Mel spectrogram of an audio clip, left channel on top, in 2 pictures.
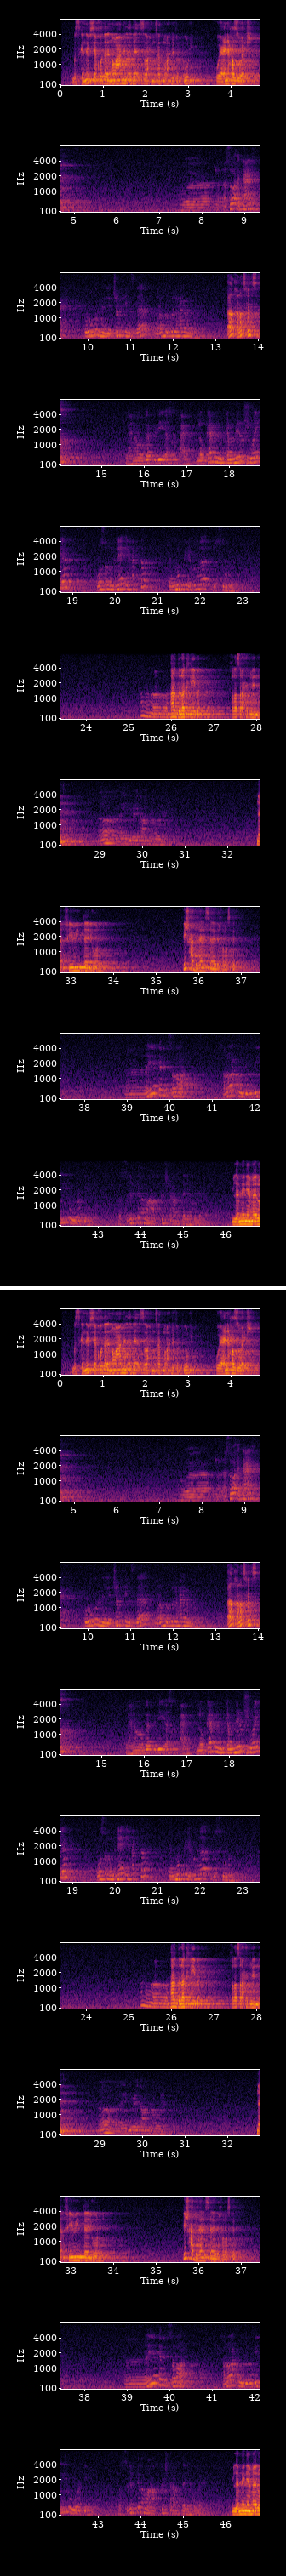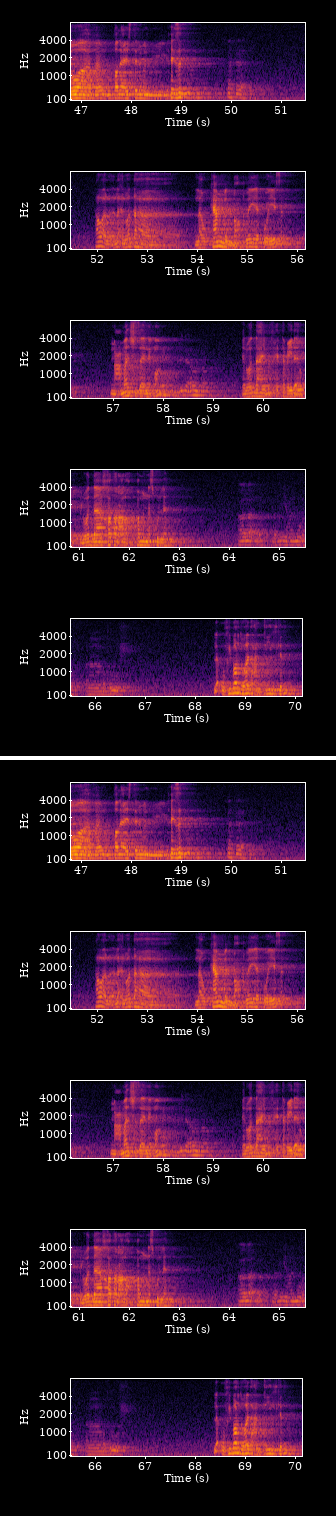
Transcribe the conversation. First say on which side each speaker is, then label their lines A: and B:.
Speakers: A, on the right; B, on the right.
A: بس كان نفسي ياخدها لأن هو عامل أداء الصراحة من ساعة ما راح ليفربول ويا عيني حظه وحش
B: هو مش عارف أصل هو انت عارف خروجه من التشامبيونز ده ضرب له كل حاجه بالنار
A: أه خلاص خلصت
B: يعني هو بجد دي اسخف حاجه لو كان كملوا شويه وصلوا نهائي حتى كان ممكن ياخدها بسهوله
A: آه هارد لاك ليه بقى خلاص راحت منه دي
B: اه اه هي دي بعيدة عنه أوي يعني
A: لا في مين تاني برضه مفيش حد تاني السنة دي خلاص كده
B: آه هي كانت صلاح صلاح وديمبيلي ورافينيا بس غير كده ما أعتقدش في حد تاني ياخدها يعني
A: لامين يامال وهو فاهم طالع يستلم الجايزة
B: <laughs>
A: <laughs> هو لا الواد ده ه- لو كمل بعقلية كويسة ما عملش زي
B: بعيدة
A: نيمار
B: حتة بعيدة أوي طبعا
A: الواد ده هيبقى في حته بعيده قوي الواد ده خطر على ارقام الناس كلها
B: اه لا لا لامين يامال مقرف أنا ما بطيقوش
A: لا وفي برضه واد عنتيل كده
